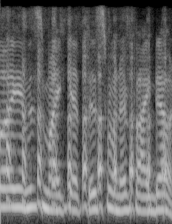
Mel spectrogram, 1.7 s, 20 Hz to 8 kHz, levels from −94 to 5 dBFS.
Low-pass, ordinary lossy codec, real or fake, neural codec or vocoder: 7.2 kHz; MP3, 64 kbps; real; none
